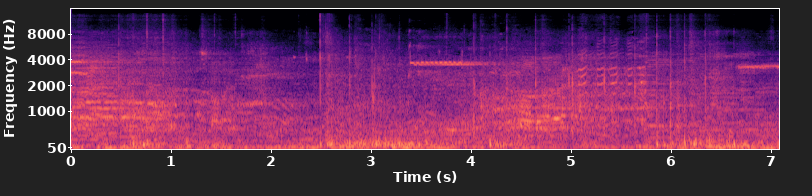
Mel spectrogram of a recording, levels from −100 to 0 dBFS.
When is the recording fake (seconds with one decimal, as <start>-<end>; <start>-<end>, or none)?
0.0-2.0; 4.6-5.0; 5.6-7.1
